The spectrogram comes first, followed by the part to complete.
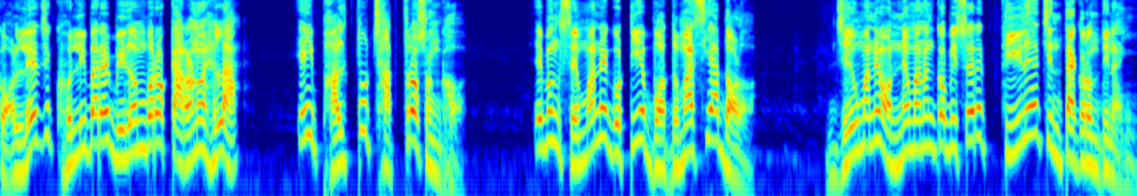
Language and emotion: Odia, disgusted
